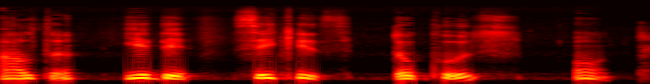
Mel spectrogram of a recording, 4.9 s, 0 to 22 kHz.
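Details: 62-year-old woman with adductor spasmodic dysphonia, 20 years of increasing hoarseness and 8 years of intermittent injection treatment, counting six to ten.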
